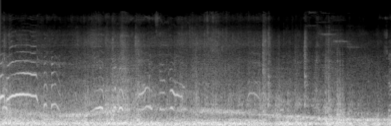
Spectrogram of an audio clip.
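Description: A roller coaster rumbles and rattles along its track.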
